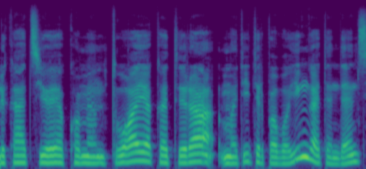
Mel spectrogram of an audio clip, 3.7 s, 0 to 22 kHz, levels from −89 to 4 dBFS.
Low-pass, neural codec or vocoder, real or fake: 19.8 kHz; vocoder, 44.1 kHz, 128 mel bands, Pupu-Vocoder; fake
